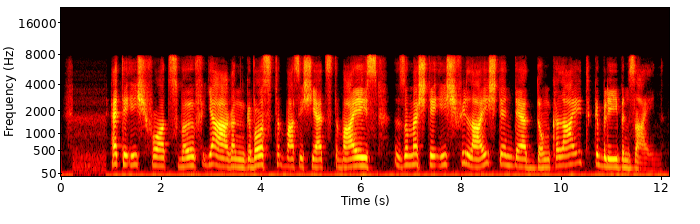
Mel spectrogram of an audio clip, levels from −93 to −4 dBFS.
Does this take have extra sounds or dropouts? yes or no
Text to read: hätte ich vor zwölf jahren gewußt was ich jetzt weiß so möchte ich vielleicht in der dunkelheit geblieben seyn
no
